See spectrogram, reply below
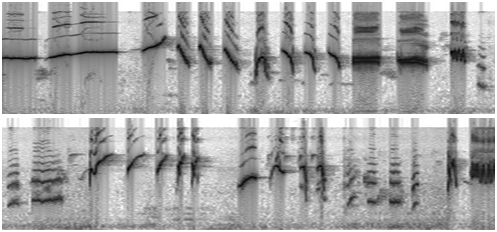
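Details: Asian pied starling in full song, used as a lure for caged birds: a level whistle, then rapid repeated chirps around two per second, harsh raspy bursts, and varied slurred whistles ending in a loud buzz.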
